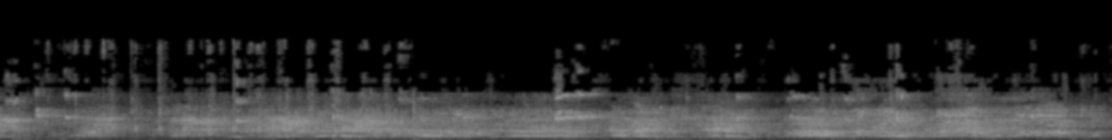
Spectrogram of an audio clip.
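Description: A basketball thumps as it is dribbled on the court.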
